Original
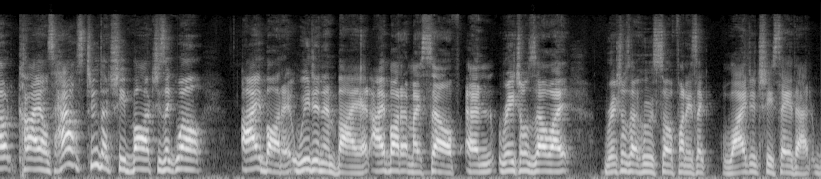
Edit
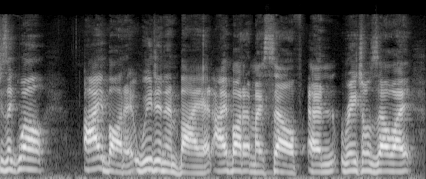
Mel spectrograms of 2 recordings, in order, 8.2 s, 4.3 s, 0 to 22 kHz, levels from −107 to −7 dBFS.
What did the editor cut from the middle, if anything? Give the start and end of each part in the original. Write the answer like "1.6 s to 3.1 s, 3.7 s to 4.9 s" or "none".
none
